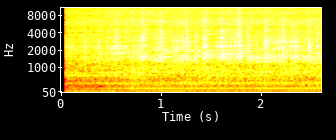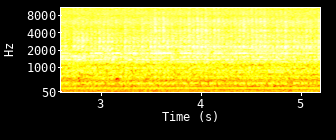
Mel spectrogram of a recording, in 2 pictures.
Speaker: so that is a rattling heat shield so the first step is to figure out what's rattling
